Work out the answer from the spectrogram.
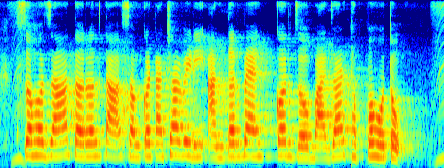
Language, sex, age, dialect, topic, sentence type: Marathi, female, 18-24, Varhadi, banking, statement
